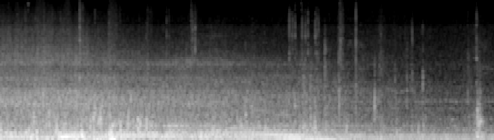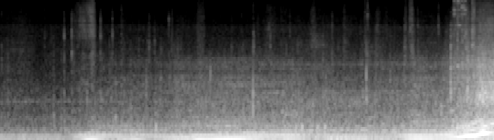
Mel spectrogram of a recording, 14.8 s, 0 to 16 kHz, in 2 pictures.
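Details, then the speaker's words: 2008 Infiniti G37S with VQ engine, after solid rear differential bushings: engine pulls smoothly up and down through the revs with a steady rumble while driving; no diff rattle or clunk from the rear. "drive an ice until i get to a quieter area sounds good i got no diff rattle no diff clunk"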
